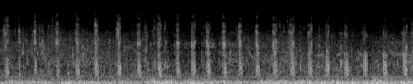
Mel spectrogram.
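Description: A small jack (jurel) held out of the water close to the microphone, making a rapid, steady train of clicks.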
